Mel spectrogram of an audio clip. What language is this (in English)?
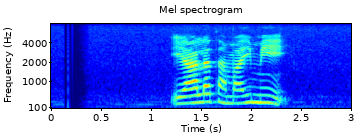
Sinhala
